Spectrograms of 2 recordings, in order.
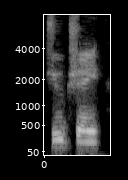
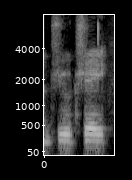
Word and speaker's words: Juche: of socialism uh i've i thought it's it's pronounced juje but maybe this is just uh the way that english i'm you're a better expert than i am on this uh i i think i i'm pretty sure it's pronounced uh juche anyway these african com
